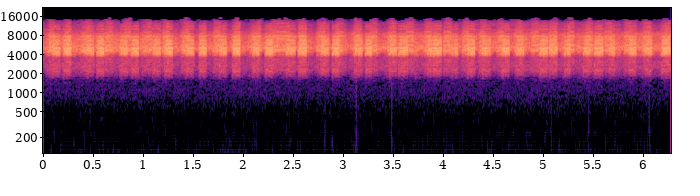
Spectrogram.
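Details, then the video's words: Cicadas in a Greek pine forest during midsummer, a piercing high buzz pulsing steadily about three times a second, with nothing else audible. "Cicadas singing in midsummer"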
